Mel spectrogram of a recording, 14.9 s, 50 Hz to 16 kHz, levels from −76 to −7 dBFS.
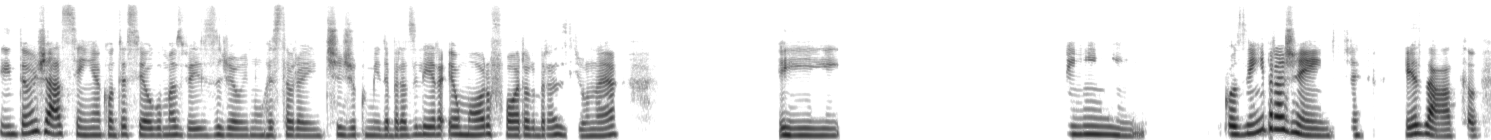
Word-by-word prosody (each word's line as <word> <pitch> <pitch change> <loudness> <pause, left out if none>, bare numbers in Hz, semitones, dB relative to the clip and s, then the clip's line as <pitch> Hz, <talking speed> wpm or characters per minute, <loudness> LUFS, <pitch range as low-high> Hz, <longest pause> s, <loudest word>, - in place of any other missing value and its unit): então, 225 +4 0
já 245 -6 +6
sim, 200 -3 -5
aconteceu 190 0 -2
algumas 185 +1 -3
vezes 180 +2 -5
de 185 - -5
eu 180 -1 -2
ir 175 - -11
em - - -8
um 180 - -8
restaurante 175 0 -4
de 185 0 -3
comida 180 -2 -6
brasileira 200 +3 -1
eu 205 0 +1
moro 195 +2 +1
fora 180 0 0
do 180 - -6
Brasil, 180 -2 -5
né. 175 +5 0 1.6
E 180 -1 -1 2.3
Sim. 205 -2 -1 0.8
"Cozinhe 220 +8 +4
para 335 -1 +8
gente.". 185 - +4 0.7
Exato. 170 -7 +3
190 Hz, 110 wpm, -24 LUFS, 180-205 Hz, 2.3 s, para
